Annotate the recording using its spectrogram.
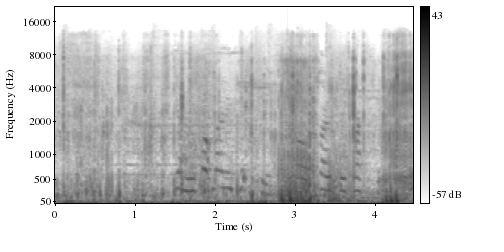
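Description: Footsteps of people walking on a muddy woodland track, with faint low voices. A short, loud rumbling blast hits the microphone about three seconds in.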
